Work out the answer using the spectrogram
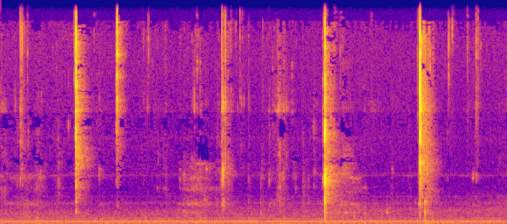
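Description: Faint chewing of a mouthful of stew with the lips closed, with three sharp clicks spread through it, over a steady low hum.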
